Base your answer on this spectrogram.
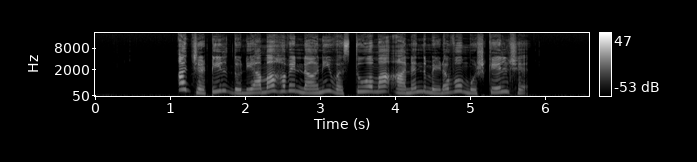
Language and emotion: Gujarati, sad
